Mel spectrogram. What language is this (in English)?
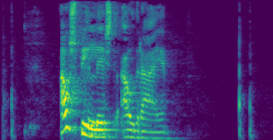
Western Frisian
